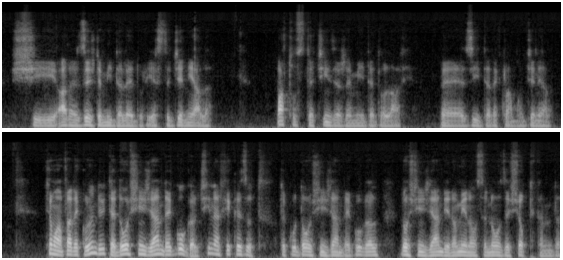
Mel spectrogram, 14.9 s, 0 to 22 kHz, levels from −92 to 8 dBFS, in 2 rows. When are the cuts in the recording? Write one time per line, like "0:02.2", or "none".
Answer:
none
